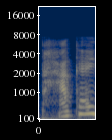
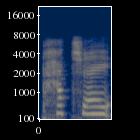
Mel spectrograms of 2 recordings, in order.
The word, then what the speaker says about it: pace: most correct transition because it comes from Latin and that's supposedly how we pronounce the C but you can hear also patch a and Pacey right and this is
